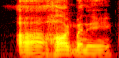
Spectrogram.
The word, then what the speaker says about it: Hogmanay: The Scottish called, they have a holiday the day after January 1st called, I think it's pronounced Hogmanay.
